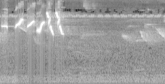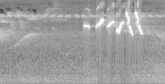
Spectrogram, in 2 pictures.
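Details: Double-collared seedeater song: a rapid string of six bright, high, sweeping whistled notes, repeated after a pause of nearly four seconds, with quiet distant chirps in between and a constant shrill background tone.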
